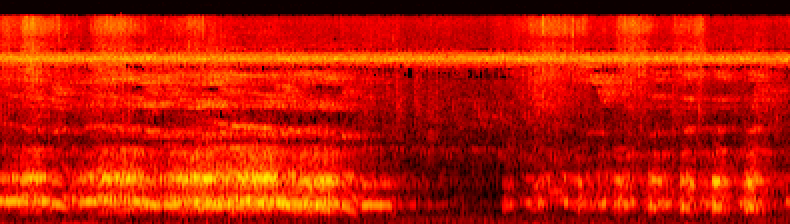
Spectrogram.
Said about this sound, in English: using the landscape to amplify their signals for communication. There's a subtlety to it. And I think it's something that birds in particular, but also things like howler monkeys, they understand this, and the power of their voices is pretty intense.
